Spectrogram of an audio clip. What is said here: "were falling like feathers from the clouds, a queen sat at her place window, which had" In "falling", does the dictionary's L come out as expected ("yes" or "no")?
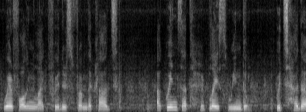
yes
